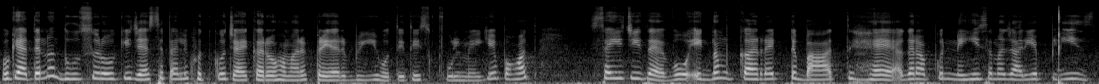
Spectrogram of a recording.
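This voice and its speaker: A woman's voice: fairly high pitch, measured pace, darkish tone, a little hiss or hum. Candid young woman telling a personal story. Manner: candid, confessional, with emphatic repetition. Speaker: vlogger.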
